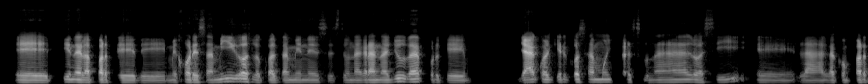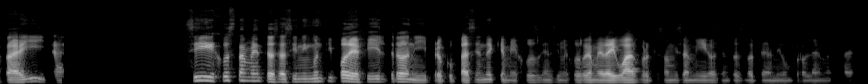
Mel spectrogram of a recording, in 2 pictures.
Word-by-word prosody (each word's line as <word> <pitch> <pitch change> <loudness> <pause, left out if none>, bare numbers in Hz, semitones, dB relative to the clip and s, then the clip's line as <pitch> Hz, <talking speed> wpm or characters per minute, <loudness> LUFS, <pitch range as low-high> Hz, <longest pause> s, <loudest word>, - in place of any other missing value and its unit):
eh. 100 -1 +1
Tiene 115 -2 +3
la 105 0 +1
parte 100 -2 -1
de 95 -1 -10
mejores 105 +2 -2
amigos, 130 +5 0
lo - - -8
cual 105 -2 -3
también 100 0 -6
es, 100 -1 -10
este, 95 +2 -18
una 100 -1 -5
gran 105 0 +2
ayuda, 125 +4 +1
porque 95 -1 -8 0.5
ya - - +8
cualquier - - -5
cosa 115 - -3
muy 115 0 -8
personal 105 +2 -8
o 110 - -4
así, 105 +2 -13
eh, 95 -2 -16
la 95 0 -6
la 100 0 -5
comparto 105 +1 -1
ahí, 115 +8 +4
y - - -21
ya. 95 - -8 1.2
Sí, 180 -1 +4
justamente, 180 -2 0
o - - +6
sea, 120 - +2
sin 130 +1 -8
ningún 135 +3 -5
tipo 150 +1 0
de 125 -4 +10
filtro 125 +2 0
ni 105 -4 -7
preocupación 105 +2 -1
de 115 - -3
que - - -6
me 95 -2 -12
juzguen. 100 0 -15
Si 100 - -21
me 95 - -19
juzgan, 100 0 -4
me 100 - -2
da 100 - +7
igual 105 0 +6
porque 100 -2 -13
son 95 0 -15
mis 95 - -20
amigos, 95 0 -10
entonces 95 0 -20
no 95 - -12
tengo 95 -1 -18
ningún 90 0 -20
problema, 90 0 -21
¿sabes? 95 0 -21
100 Hz, 210 wpm, -25 LUFS, 95-115 Hz, 1.2 s, de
